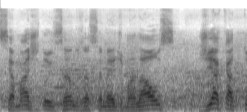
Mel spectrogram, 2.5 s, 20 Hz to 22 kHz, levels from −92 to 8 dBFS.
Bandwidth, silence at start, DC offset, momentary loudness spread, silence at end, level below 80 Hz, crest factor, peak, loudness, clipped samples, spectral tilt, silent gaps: 16 kHz; 0 s; under 0.1%; 5 LU; 0 s; -52 dBFS; 14 dB; -2 dBFS; -17 LUFS; under 0.1%; -5.5 dB/octave; none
